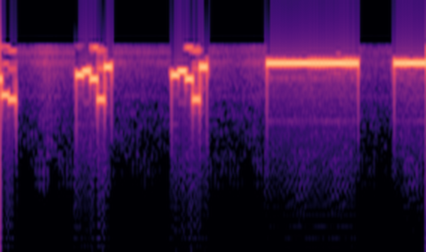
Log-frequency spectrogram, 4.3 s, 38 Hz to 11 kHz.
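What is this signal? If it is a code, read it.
Five-tone selective call (ZVEI), heard as quick runs of five tones, tones of about 70 ms. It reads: 89720 89720
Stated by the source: Five-tone ZVEI selective call received by SDR.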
